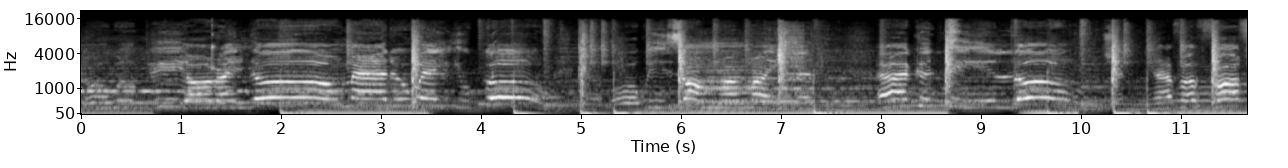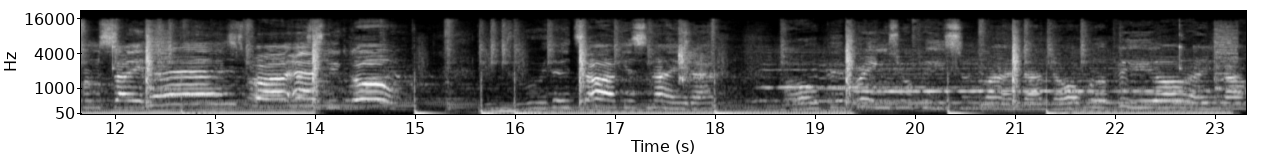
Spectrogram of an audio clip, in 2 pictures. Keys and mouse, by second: 0.6 middle drag, 1.3 click, 1.7-2.6 drag, 3.0 click, 3.1-3.5 drag, 3.9 click, 4.5 middle drag, 5.0 middle click, 6.0 click, 7.0 click, 8.1 middle click, 8.4 shift+a, 9.9 click, 11.5 s, 12.2 s, 13.1 s, 14.4 click, 15.1 middle click, 15.8 click, 16.1 s, 16.7 middle click, 17.1 click, 18.9 middle click, 20.2 middle click, 20.5 middle click, 20.8 click, 21.3 shift+d, 22.5 r.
